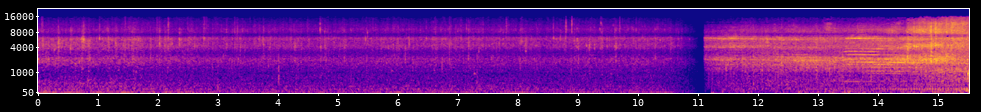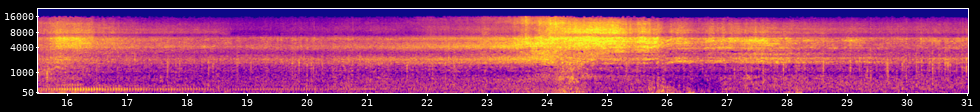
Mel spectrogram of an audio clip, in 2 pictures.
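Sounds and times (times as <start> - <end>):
engine hum: 0.0 - 31.0
heavy rain hissing: 0.0 - 31.0
rushing river: 11.1 - 26.0.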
